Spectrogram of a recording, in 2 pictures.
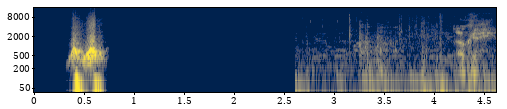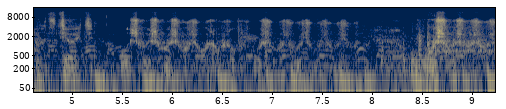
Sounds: speech

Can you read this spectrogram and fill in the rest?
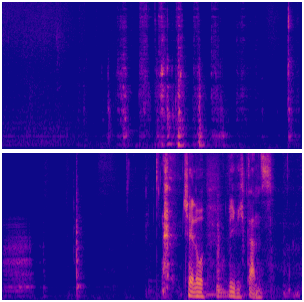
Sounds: speech

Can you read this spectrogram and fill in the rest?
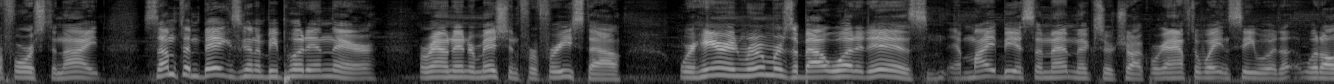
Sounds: speech

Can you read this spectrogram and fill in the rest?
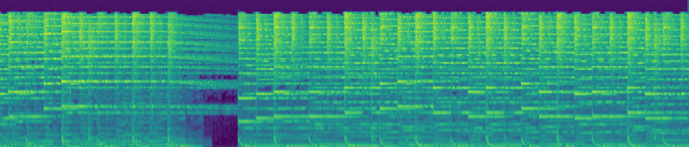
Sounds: music

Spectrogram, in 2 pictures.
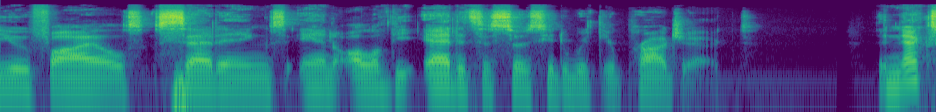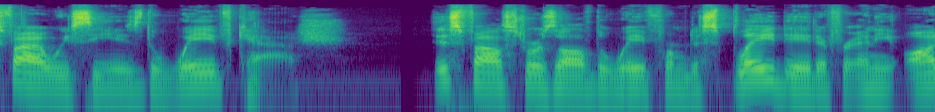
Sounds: speech

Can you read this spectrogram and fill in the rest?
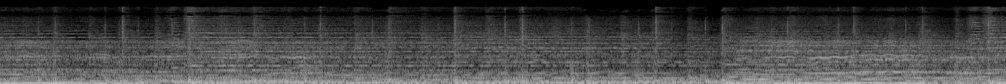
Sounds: music

